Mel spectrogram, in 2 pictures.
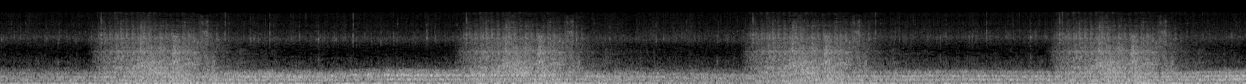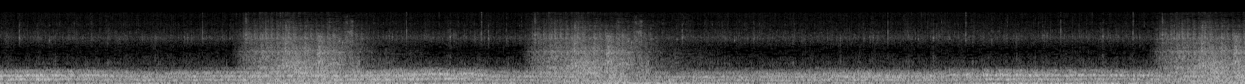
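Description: Stone blocks grind and rumble as they turn, again and again.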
